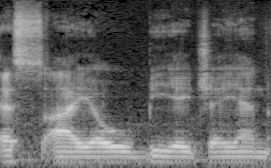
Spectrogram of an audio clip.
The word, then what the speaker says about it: Siobhan: speak Irish and Gaelic so when you write s-i-o-b-h-a-n I know however I'm going to try to pronounce that is wrong huh Siobhan yeah I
